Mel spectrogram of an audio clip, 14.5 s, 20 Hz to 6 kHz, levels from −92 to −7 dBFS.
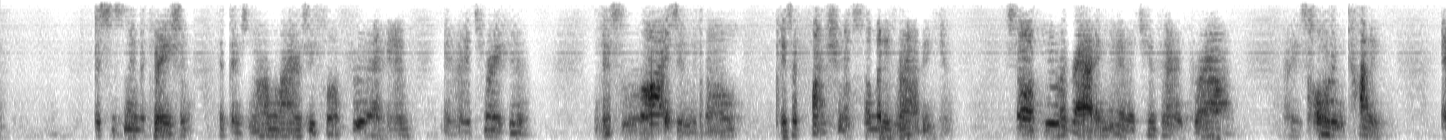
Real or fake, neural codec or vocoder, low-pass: fake; codec, 44.1 kHz, 0.9 kbps, DAC; 5.4 kHz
